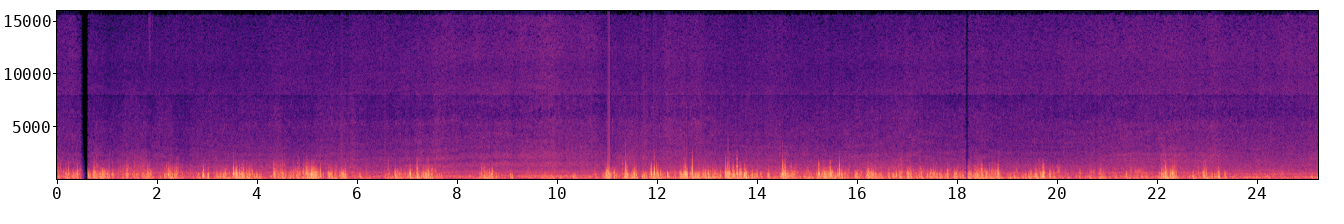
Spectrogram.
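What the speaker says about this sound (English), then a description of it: "Wind's starting to pick up a bit here where I'm standing." Coastal wind buffets the microphone at a beach where surfers ride waves, coming in uneven rumbling gusts across the whole stretch with no talking.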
